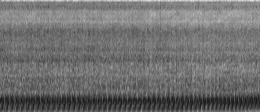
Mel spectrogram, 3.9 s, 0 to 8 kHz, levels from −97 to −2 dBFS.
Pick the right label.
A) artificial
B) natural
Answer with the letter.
A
